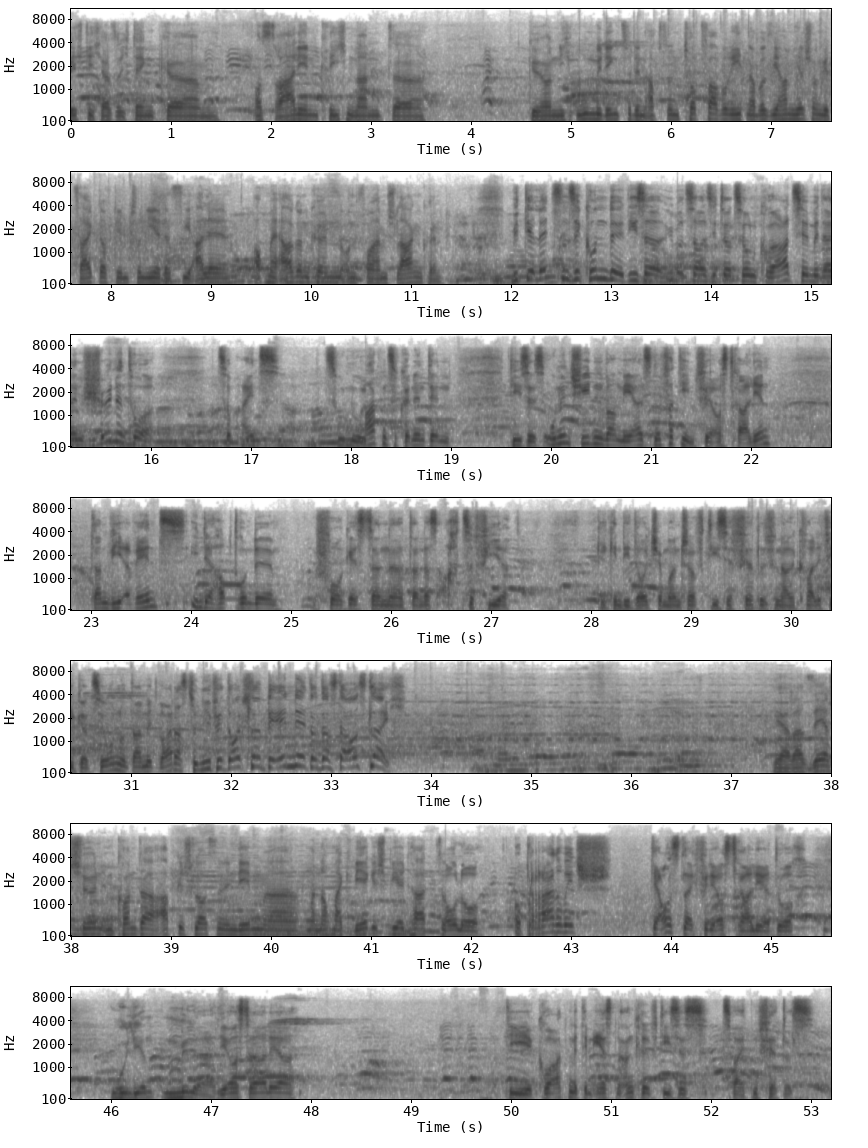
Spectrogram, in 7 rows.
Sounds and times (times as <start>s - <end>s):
Speech: 0.0s - 3.6s, 4.2s - 22.2s, 23.0s - 33.8s, 37.4s - 53.2s.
